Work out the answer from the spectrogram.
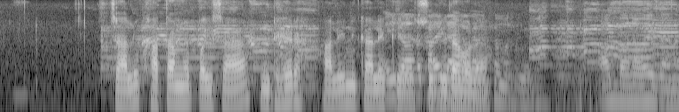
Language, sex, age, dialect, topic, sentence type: Bhojpuri, male, 18-24, Southern / Standard, banking, statement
